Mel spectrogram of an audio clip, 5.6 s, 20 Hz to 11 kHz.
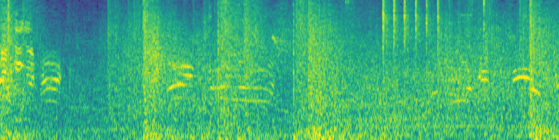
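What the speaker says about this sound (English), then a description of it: "Luckily it's actually shell landing a bit short there." Artillery shells and gunfire in a Company of Heroes 2 battle: repeated booming impacts and crackling bursts of shooting layered over dense battlefield noise, with someone talking over the action.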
